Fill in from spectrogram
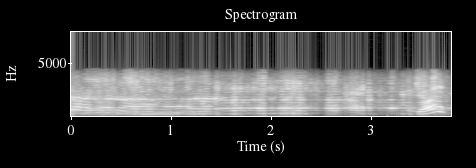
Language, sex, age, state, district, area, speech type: Kashmiri, male, 18-30, Jammu and Kashmir, Shopian, rural, conversation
